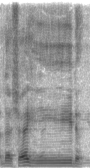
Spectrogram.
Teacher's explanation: لشہید، دال میں آخر میں قلقلہ کرنا ہے، لشہید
